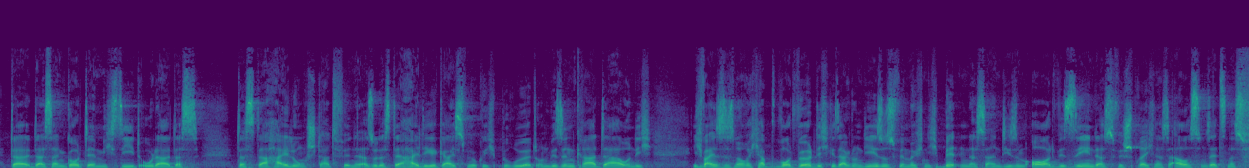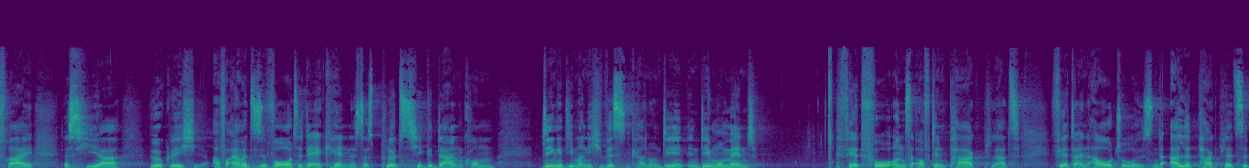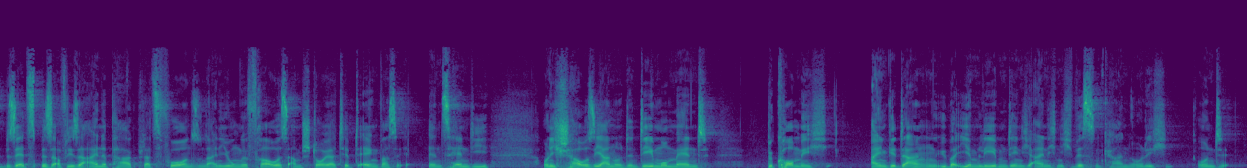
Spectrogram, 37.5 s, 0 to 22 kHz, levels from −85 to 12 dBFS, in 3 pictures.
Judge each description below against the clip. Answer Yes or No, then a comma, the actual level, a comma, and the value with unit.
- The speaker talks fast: Yes, fast, 220 wpm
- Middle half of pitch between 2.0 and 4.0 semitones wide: Yes, average, 2.8 semitones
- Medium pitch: No, low, 120 Hz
